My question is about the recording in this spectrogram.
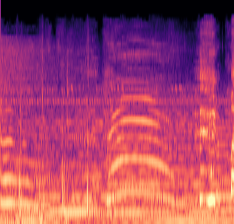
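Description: Soft, sustained orchestral music under a woman's crying: one long wavering wail that rises and falls about halfway through, a sob of despair.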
